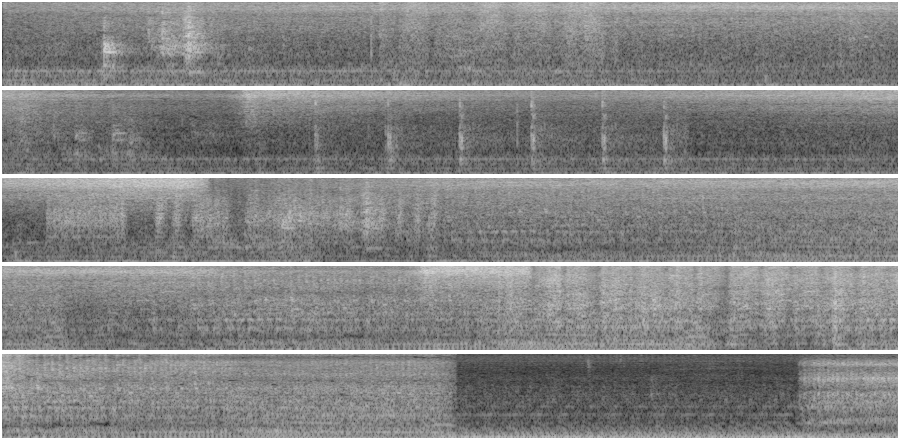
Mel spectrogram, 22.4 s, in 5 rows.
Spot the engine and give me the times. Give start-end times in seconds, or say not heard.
0.0-22.3.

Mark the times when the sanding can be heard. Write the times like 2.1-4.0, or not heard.
1.9-4.8, 9.2-11.2, 15.9-18.1.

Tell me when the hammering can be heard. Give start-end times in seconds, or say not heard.
6.0-8.0.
